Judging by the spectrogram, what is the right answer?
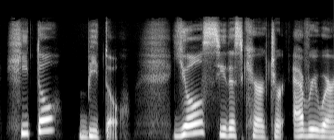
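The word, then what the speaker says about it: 人: According to our data, the onomi readings are nin jin and the kunomi readings are hito.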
